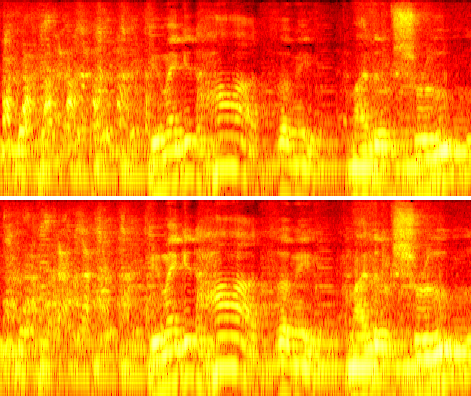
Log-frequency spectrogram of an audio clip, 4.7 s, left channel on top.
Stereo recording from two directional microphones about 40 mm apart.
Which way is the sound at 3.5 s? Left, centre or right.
Centre.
